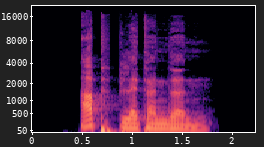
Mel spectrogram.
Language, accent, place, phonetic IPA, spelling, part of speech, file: German, Germany, Berlin, [ˈapˌblɛtɐndn̩], abblätternden, adjective, De-abblätternden.ogg
- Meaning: inflection of abblätternd: 1. strong genitive masculine/neuter singular 2. weak/mixed genitive/dative all-gender singular 3. strong/weak/mixed accusative masculine singular 4. strong dative plural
